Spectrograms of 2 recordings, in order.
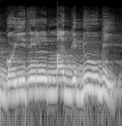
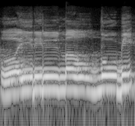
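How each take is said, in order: First: The gh is said as a hard g stop. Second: The gh is a smooth, hiss-free throaty sound. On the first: The speaker calls it wrong. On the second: The speaker calls it right.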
